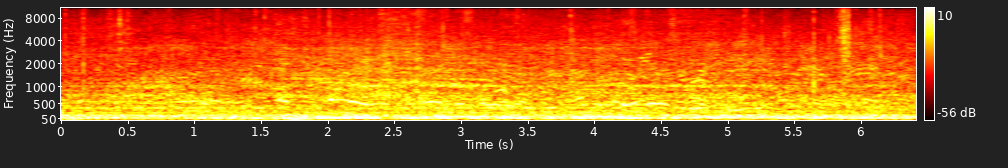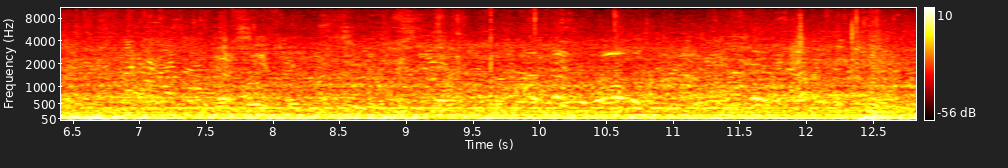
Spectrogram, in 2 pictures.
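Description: A crowd chatters faintly in the distance.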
